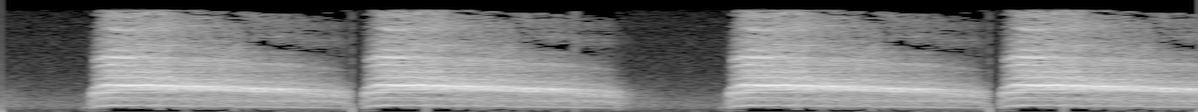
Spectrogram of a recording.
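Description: A hawk gives four harsh, raspy screams, each just over a second long and sliding slightly downward, in two close pairs with no other sounds.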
